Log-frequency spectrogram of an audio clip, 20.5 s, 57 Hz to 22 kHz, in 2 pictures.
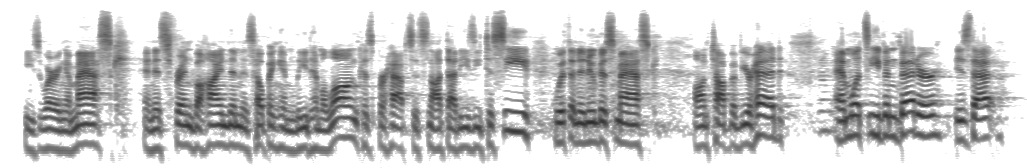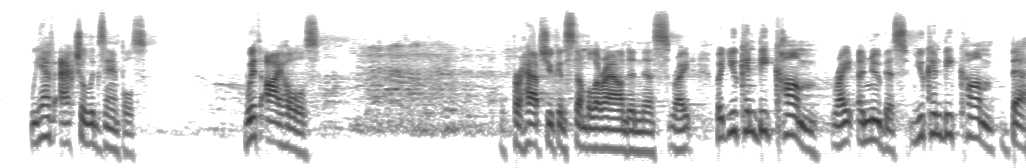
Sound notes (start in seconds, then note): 13.4 audience laughing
